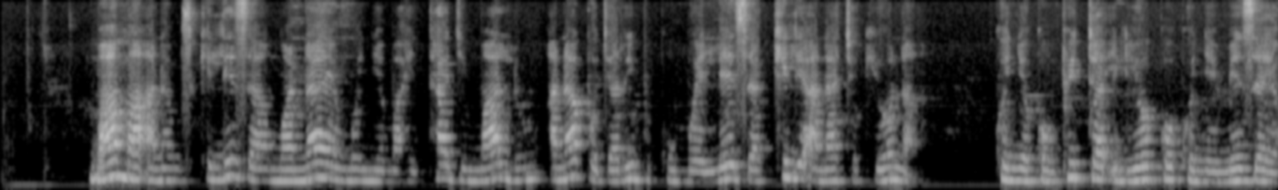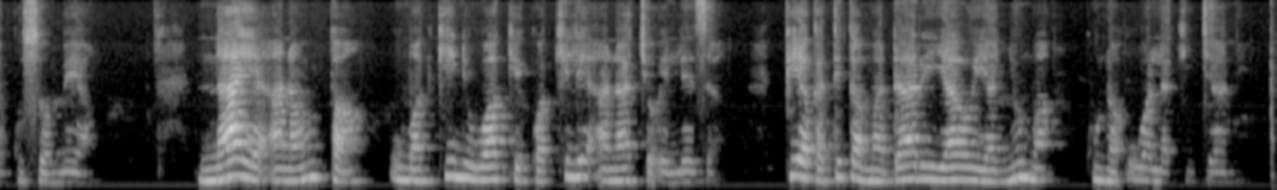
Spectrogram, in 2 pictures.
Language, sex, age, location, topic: Swahili, female, 36-49, Nairobi, education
